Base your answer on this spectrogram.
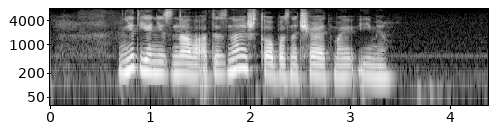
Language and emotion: Russian, neutral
